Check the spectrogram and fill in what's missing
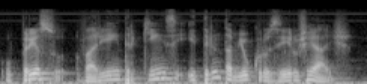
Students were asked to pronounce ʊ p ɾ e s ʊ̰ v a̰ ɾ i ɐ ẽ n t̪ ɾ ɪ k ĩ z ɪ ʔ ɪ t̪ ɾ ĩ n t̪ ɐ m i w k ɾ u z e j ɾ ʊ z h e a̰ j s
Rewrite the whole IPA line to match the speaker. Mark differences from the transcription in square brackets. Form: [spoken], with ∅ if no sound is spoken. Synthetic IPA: ʊ p ɾ e s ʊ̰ v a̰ ɾ i ɐ ẽ n t̪ ɾ ɪ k ĩ z ɪ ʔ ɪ t̪ ɾ ĩ n t̪ ɐ m i w k ɾ u z e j ɾ ʊ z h e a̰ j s

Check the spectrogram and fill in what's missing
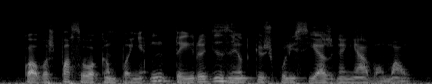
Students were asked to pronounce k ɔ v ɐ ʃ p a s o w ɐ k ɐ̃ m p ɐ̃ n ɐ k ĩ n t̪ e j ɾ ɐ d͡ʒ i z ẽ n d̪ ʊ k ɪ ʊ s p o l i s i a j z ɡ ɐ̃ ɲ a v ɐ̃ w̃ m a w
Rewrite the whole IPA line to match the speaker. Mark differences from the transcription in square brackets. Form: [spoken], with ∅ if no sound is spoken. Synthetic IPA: k ɔ v ɐ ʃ p a s o w ɐ k ɐ̃ m p ɐ̃ [ɲ] ɐ [ʔ] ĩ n t̪ e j ɾ ɐ d͡ʒ i z ẽ n d̪ ʊ k ɪ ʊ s p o l i s i a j z ɡ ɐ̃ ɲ a v ɐ̃ w̃ m a w

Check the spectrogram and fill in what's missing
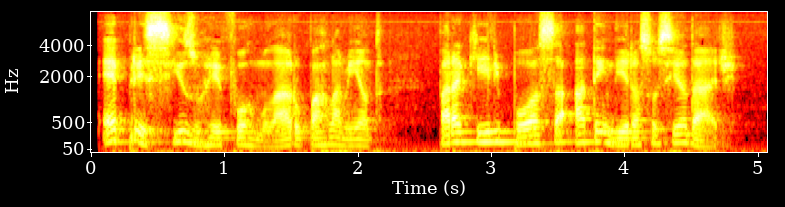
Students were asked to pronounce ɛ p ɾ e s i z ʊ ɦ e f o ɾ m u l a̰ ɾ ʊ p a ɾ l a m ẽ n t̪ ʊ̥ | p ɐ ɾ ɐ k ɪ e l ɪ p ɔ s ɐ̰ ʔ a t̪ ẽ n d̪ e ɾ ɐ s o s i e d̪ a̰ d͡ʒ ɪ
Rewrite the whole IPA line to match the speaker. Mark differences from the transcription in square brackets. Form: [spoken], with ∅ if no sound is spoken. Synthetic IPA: ɛ p ɾ e s i z ʊ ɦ e f o ɾ m u l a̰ ɾ ʊ p a ɾ l a m ẽ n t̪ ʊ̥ | p [a] ɾ ɐ k ɪ e l ɪ p ɔ s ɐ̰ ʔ a t̪ ẽ n d̪ e ɾ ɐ s o s i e d̪ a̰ d͡ʒ ɪ

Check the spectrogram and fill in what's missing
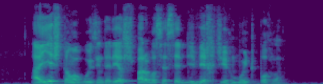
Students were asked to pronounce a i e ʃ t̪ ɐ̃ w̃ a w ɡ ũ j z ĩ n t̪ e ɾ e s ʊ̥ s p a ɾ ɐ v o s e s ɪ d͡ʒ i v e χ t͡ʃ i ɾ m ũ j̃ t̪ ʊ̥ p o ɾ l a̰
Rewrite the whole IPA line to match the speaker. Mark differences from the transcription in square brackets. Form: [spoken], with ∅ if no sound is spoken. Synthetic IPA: a i e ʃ t̪ ɐ̃ w̃ a w ɡ ũ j z ĩ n [d̪] e ɾ e s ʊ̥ s p a ɾ ɐ v o s e s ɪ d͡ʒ i v e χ t͡ʃ i ɾ m ũ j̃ t̪ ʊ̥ p o ɾ l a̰

